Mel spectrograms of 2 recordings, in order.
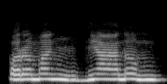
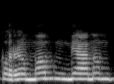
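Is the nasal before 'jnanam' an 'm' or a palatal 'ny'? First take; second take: palatal ny; m. First: The nasal is a palatal 'ny' sound. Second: The nasal is a clear 'm' sound. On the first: "यंग केला मी, कारण समोर ज्ञ ज्ञ आलेलं आहे" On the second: "परमम ज्ञानम पण चालेल"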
